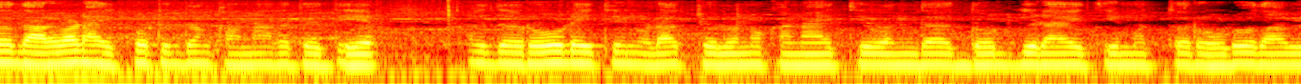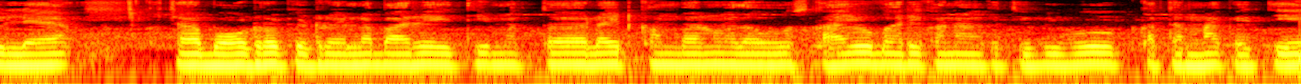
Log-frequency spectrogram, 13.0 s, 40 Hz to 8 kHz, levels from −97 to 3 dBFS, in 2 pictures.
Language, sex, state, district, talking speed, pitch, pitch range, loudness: Kannada, male, Karnataka, Belgaum, 155 wpm, 140 Hz, 135-145 Hz, -18 LUFS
